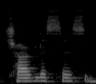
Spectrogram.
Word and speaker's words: Charles's: termina en S, entonces yo diría Charles's bike. Es decir, yo me invento una E que no existe y digo Charles's bike. Pero si yo quiero decirlo sin la S, yo digo Charles bike y me apalanco en la misma S de Charles y no tengo que pronunciar doble S como en este caso.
